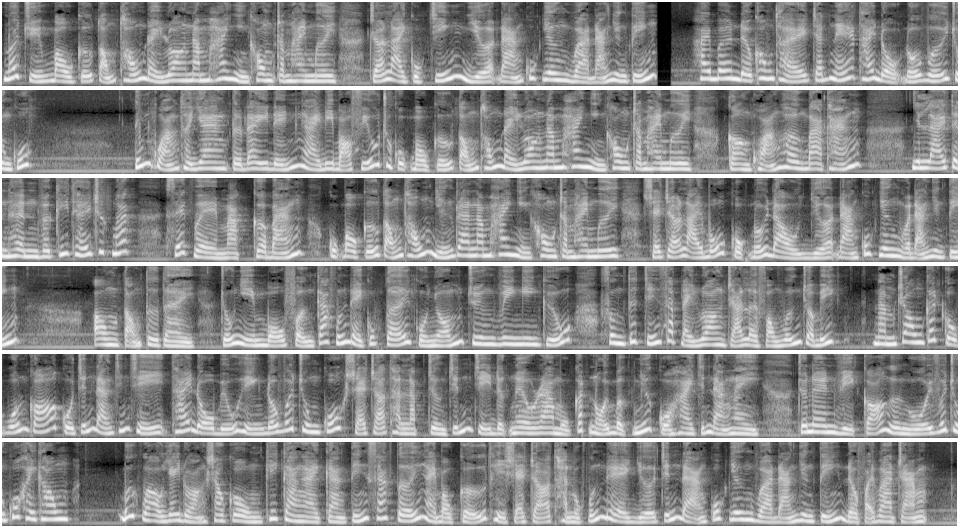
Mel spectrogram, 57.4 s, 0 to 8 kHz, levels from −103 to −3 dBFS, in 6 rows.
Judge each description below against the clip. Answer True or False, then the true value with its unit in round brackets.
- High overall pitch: True (205 Hz)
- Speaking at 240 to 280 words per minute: False (225 wpm)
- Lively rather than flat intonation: True (6.1 semitones)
